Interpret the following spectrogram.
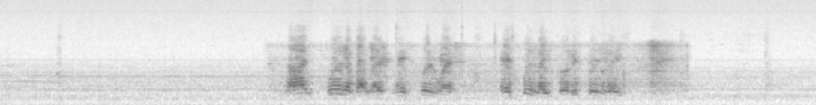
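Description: A voice over a two-way radio, thin and cut off at the top, talking for about five seconds starting about four seconds in, over a steady low hum in the crane cab.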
